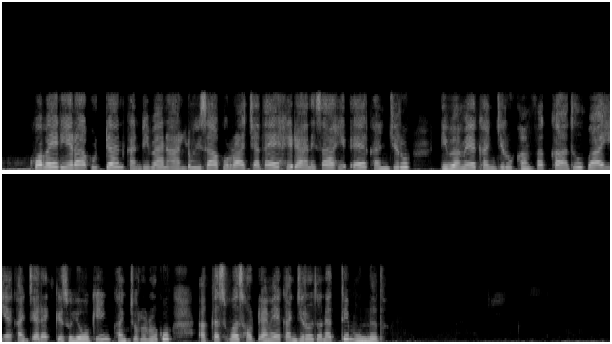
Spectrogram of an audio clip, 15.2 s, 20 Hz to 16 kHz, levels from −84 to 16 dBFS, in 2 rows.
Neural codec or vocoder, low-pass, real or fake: codec, 16 kHz, 2 kbps, X-Codec, HuBERT features, trained on LibriSpeech; 7.2 kHz; fake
